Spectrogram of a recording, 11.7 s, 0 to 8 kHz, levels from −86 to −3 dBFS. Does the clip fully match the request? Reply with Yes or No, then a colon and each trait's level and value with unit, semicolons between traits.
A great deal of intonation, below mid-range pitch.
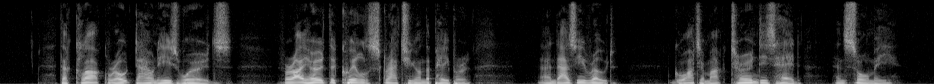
No: average, 3.5 semitones; low, 110 Hz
